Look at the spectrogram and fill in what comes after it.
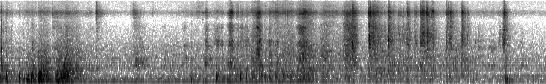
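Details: Shih Tzu dog named Rocky during indoor playtime, breathing in quick, rhythmic, breathy pants, roughly four bursts a second after a louder scuffle at the start, over a steady low electrical hum.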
